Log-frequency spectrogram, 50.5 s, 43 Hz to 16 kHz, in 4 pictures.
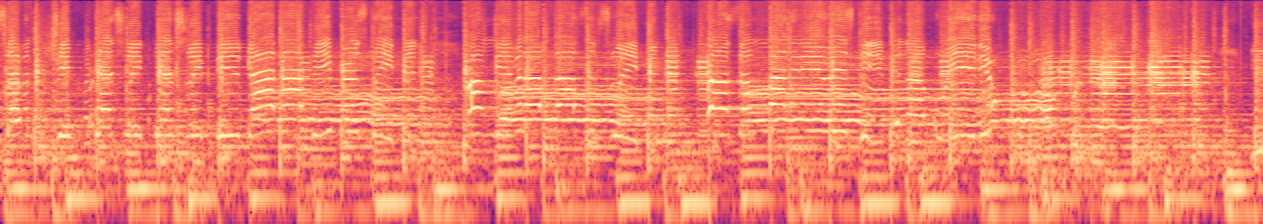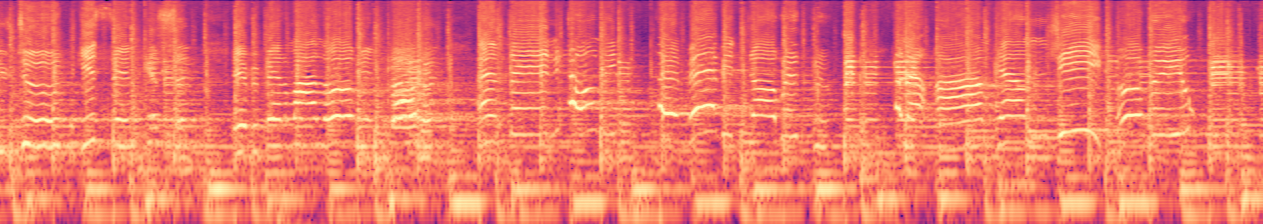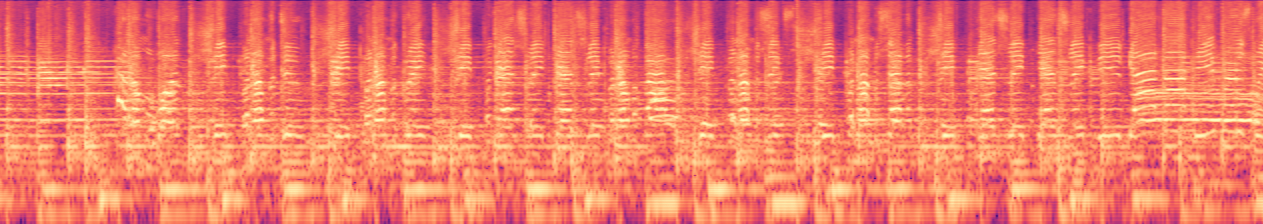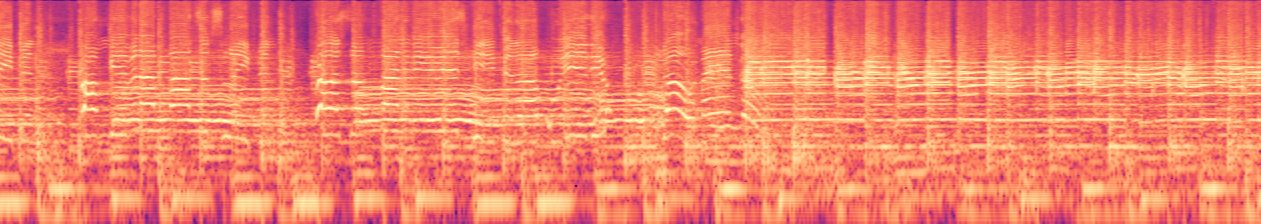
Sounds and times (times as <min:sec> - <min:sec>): Music: 0:00.0 - 0:50.5.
